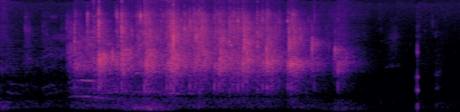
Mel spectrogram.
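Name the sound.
audience hand clapping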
